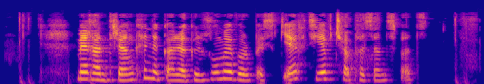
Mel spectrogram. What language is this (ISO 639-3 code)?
hye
